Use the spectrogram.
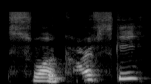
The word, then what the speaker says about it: Swarovski: I think it's pronounced Swarovski.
